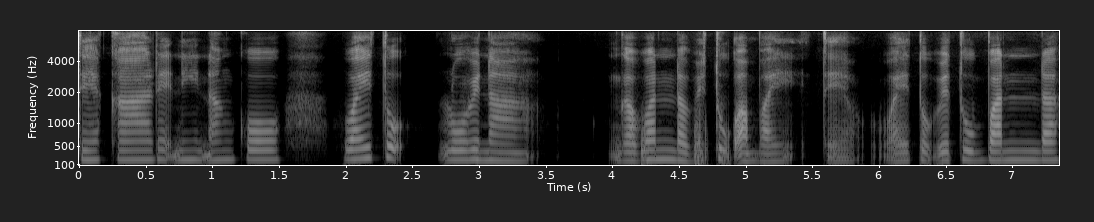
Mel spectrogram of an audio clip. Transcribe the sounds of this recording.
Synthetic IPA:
t̪ekaɾeʔninaŋkowait̪oʔ | lowena | ŋɡawandawet̪uʔambait̪ḛwa̰it̪oʔwet̪ubanda

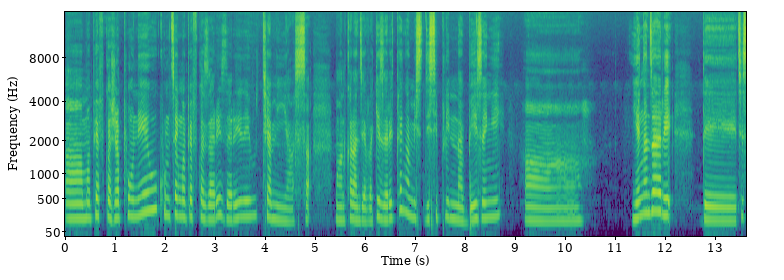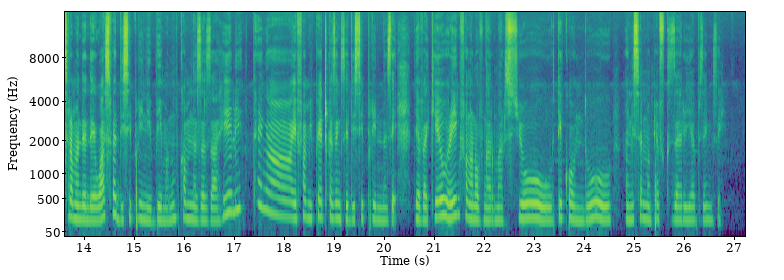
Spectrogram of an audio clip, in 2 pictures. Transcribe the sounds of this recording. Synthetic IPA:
amampjafḁkəʒapʰoneukʰulunt͡seŋimampjafḁkəzaɾezaɾeeut̪ʰiamiasə | maŋanukaɾand͡ziavakezaɾet̪eŋəmisid̪isiplinanəbezeɲi | a | iaɲand͡ʒaɾe | d̪et͡sisiramand̪eand̪eawasi̥fad̪isiplinebemanumpu̥kʲaminazazaɦelit̪ʰeŋəefəmipeʈ͡ʂḁkəzeɲized̪isiplinanəzed̪̥eavakʰeureŋifaŋanavaŋaɾimaɾsjot̪ekʰond̪u | aŋisanimampjavḁkizaɾiabizeɲize

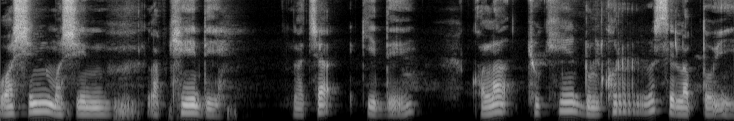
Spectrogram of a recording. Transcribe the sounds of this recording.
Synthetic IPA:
wʔaɕinmaɕinla̰p̚kʰent̪e | ŋat͡ɕaʔkid̪ḛ | kʰolaʔcʰuʔkʰendulkʰɔrːaselap̚t̪oʔji

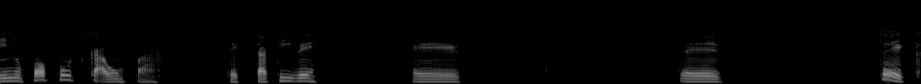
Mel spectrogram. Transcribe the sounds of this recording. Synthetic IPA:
inũpoput̪ka̰ʔumpa̰ | t̪ekt̪at̪iβe | e | t̪e | t̪ek

